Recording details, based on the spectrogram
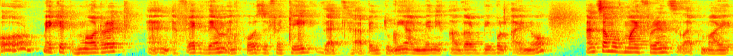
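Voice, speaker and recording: With an Egyptian accent, a man speaks at a moderate pace in a fairly high pitch with ordinary pitch variation, amid audible room echo and noticeable background noise. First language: Arabic. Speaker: physician. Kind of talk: informal talk to camera. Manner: hesitant, with fillers.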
